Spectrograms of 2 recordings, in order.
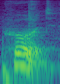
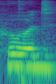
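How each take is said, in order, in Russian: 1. Гласный краткий и ненапряжённый. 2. Гласный краткий и ненапряжённый.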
